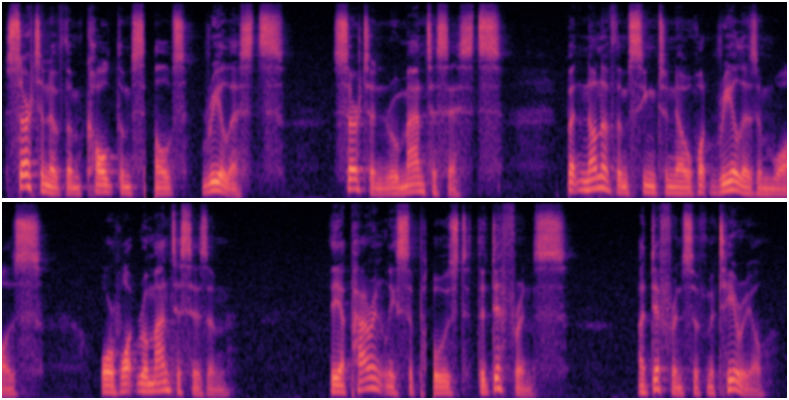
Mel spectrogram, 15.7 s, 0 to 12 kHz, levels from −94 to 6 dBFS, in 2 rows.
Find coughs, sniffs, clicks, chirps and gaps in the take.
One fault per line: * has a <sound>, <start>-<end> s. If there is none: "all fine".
* has a dropout, 1.4-1.5 s
* has a dropout, 12.1-12.2 s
